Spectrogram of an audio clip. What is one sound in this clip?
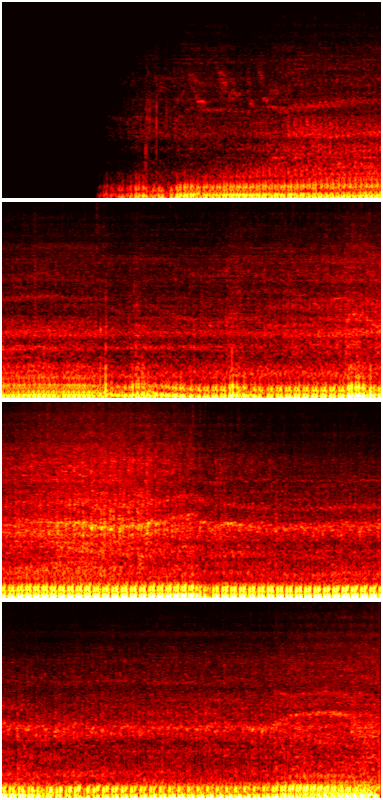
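A motorcycle engine rumbles as it approaches and idles nearby.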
